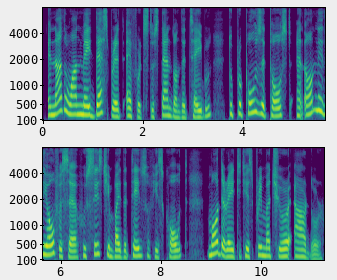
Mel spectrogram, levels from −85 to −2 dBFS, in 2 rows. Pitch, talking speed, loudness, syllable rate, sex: 205 Hz, 165 wpm, -17 LUFS, 5.2 syllables/s, female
